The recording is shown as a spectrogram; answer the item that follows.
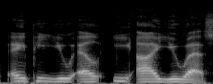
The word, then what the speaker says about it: Apuleius: ahead of time from my notes so I pronounced him right Apple s APU le I u.s.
